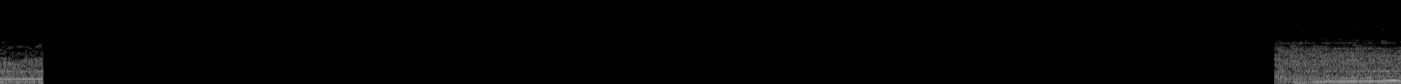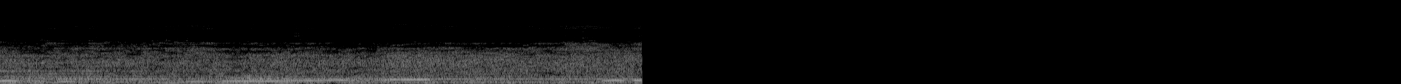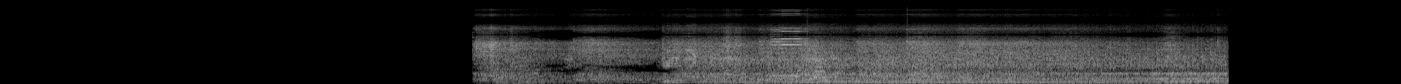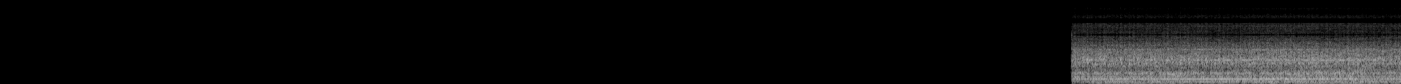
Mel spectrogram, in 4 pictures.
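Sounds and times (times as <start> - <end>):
forklift engine running: 0.0 - 0.4, 12.8 - 20.5, 32.9 - 40.3, 52.8 - 56.0
engine revving: 12.8 - 20.5
brief high tone: 34.7 - 36.3.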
